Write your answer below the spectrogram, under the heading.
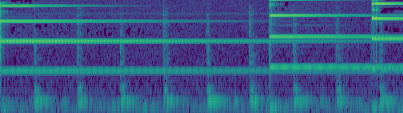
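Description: Clock bells chime with a sustained metallic ring over a steady ticking, and two fresh bright strikes ring out near the end as the earlier tones slowly fade.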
